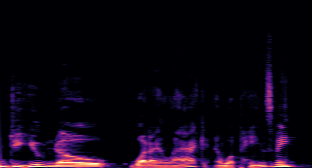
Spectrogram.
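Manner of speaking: slow, low, weighty question; really serious drunk. Acted. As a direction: play a drunk turned grave. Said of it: "like, really serious".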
